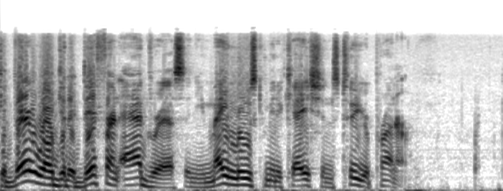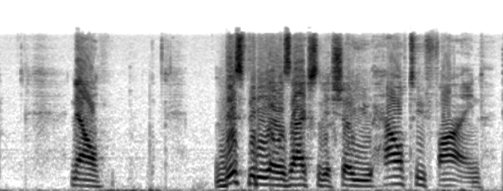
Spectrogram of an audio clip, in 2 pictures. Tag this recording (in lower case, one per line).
speech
